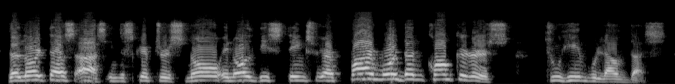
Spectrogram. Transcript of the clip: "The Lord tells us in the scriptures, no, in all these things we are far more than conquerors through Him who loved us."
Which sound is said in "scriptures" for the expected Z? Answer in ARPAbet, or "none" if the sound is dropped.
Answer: S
